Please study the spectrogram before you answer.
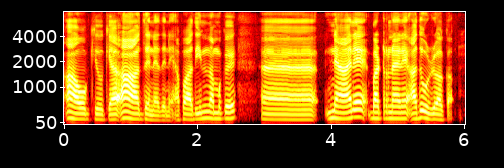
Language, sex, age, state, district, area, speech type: Malayalam, male, 45-60, Kerala, Kozhikode, urban, spontaneous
